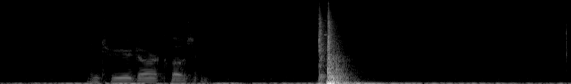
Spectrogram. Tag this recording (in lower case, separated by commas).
door, domestic sounds, slam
